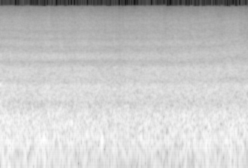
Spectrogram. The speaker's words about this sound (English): I'm sitting on a spit of red rock, sticking out into the Virgin River and part of the Mojave Desert in northern Arizona.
